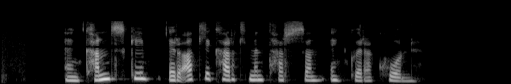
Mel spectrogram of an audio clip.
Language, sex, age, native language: Icelandic, female, 30-39, Icelandic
